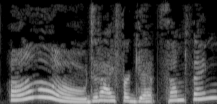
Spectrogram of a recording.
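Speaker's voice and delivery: playful high voice for a pet; Andy to the dog. Acted. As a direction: sing it out to the waiting dog.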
